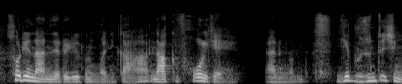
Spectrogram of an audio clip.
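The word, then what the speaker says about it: Nachfolge: 이 나크폴게, 한번 따라할까요? 나크폴게. 이 이 CH, 영어로 독일말로 체하예요. 체하가 앞에가 A가 있으면 흐 발음으로 해야 돼.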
